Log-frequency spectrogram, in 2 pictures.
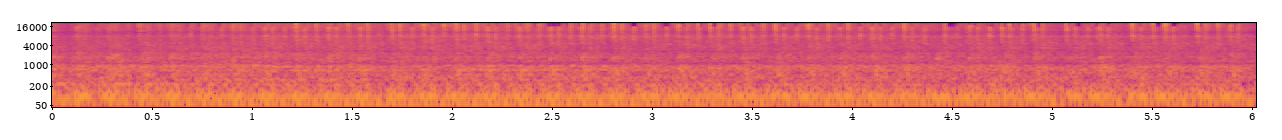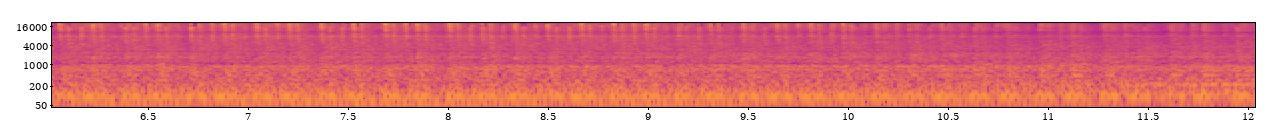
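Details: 1967 Corvette convertible with LS2 V8, first start after wiring and battery install, fuel pressure 50, cold on default map before operating temperature: deep, even V8 burble at steady idle, no knocks or misfires; normal cold idle.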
